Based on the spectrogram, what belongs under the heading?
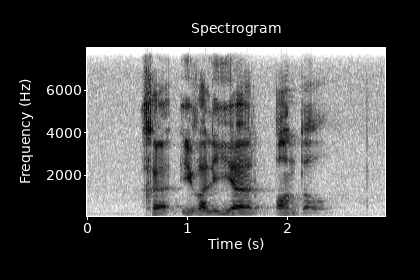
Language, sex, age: Afrikaans, male, 19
